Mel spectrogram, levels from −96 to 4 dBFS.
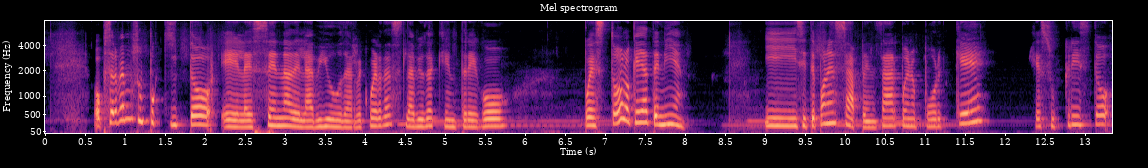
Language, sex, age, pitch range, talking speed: Spanish, female, 40-59, 180-270 Hz, 135 wpm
